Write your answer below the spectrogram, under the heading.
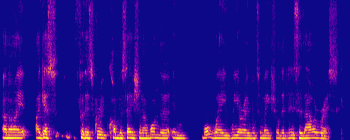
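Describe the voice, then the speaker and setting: Thoughtful man with a dark, flat voice. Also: fairly high pitch. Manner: measured and thoughtful, with pauses. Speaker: meeting participant. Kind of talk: reflective contribution to an online council meeting.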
